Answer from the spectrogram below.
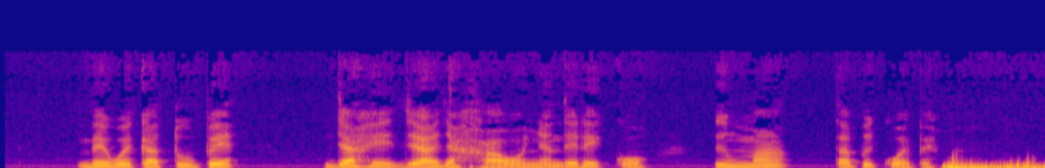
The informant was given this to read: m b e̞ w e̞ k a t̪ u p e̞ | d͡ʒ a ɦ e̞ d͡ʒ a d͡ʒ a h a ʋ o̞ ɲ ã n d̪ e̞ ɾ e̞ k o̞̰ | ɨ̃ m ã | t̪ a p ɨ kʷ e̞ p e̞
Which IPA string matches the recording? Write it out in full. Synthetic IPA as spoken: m b e̞ w e̞ k a t̪ u p e̞ | d͡ʒ a ɦ e̞ d͡ʒ a d͡ʒ a h a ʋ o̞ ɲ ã n d̪ e̞ ɾ e̞ k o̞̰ | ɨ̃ m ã | t̪ a p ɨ kʷ e̞ p e̞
